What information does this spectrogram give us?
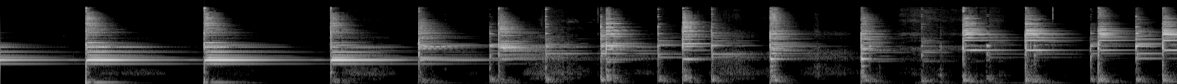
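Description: Objects struck with hammers give bright ringing tones, many strikes in a row, each a sharp attack and a slowly fading ring. The early hits are spaced apart, then the strikes come faster and overlap.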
